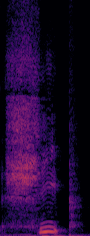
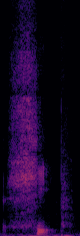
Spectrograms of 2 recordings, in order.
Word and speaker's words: sheep: And with the word sheep, your mouth is stretched. Look in the mirror. Try saying these words and watch your mouth to see how it moves. Ship and sheep.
